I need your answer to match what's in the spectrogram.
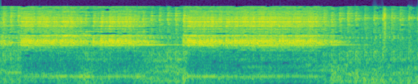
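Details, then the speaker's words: Motorcycle with dim lights at idle that brighten when revved: thin two-tone horn in short bursts at idle, weak and sagging as if fading out. Cause is a faulty regulator rectifier needing replacement. "como lo pueden escuchar a estimados amigos el Flags son parece como estuviera habiendo un cruce eléctrico suena pero no suena con una intensidad muy fuerte como queriéndose apagarse"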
